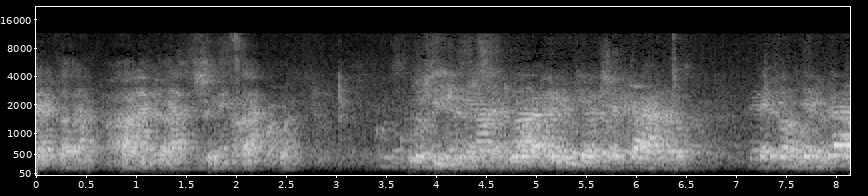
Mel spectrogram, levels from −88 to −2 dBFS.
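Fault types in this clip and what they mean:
No technical faults can be heard anywhere in the audio.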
